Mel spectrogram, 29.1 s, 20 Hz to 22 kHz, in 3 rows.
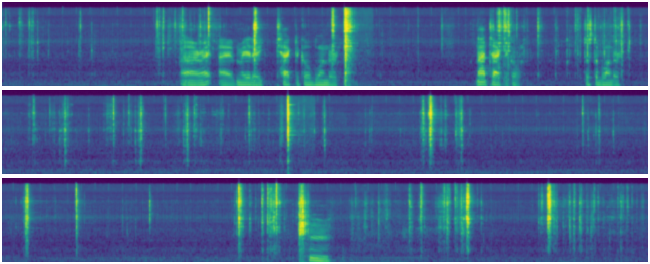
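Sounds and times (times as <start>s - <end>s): small parts clicking on desk: 0.0s - 1.5s, 15.9s - 16.8s.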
